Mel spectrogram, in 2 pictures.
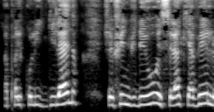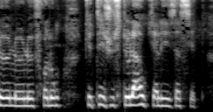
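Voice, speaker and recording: Woman, middle-aged, mellow warm voice, casual rambling vlog chat, hesitant, many fillers. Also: medium pitch, steady tone, fairly quick, husky. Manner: chatty, hesitant, many restarts and fillers, baby talk to her dog. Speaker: vlogger.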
